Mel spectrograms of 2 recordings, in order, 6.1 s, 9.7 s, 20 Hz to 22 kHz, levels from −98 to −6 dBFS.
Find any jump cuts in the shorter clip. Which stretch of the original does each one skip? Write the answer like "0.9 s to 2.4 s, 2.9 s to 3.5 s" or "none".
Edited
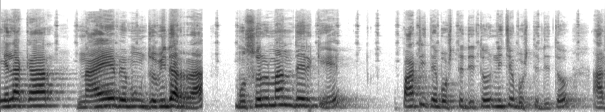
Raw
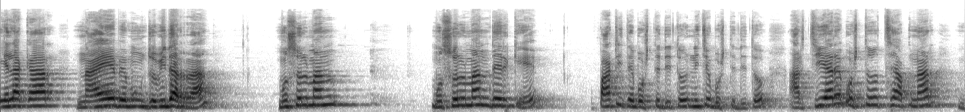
2.2 s to 4.2 s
